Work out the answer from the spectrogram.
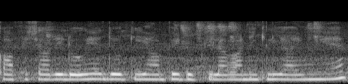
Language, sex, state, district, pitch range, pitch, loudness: Hindi, female, Chhattisgarh, Bilaspur, 230-240 Hz, 235 Hz, -13 LUFS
